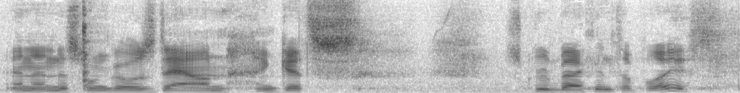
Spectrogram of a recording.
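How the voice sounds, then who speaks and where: A man's voice: medium pitch, steady tone, normal speed. A man hosting a casual, hands-on DIY vlog about RV life, talking to viewers outdoors with noise around him. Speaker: RV vlog host. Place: outdoors at an RV, partly on its roof. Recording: noisy outdoor recording with hum and traffic.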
